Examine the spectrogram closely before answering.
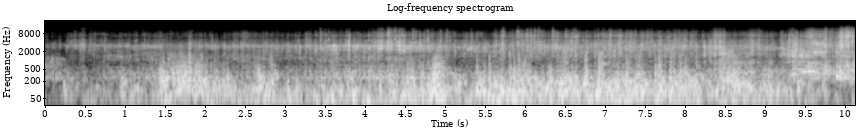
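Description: Mountain bike, a Btwin Rockrider ST 540S, riding a forest trail: wind buffets the helmet- or bike-mounted camera microphone while the bike rattles and knocks over bumps. It gets louder about a second and a half in.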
